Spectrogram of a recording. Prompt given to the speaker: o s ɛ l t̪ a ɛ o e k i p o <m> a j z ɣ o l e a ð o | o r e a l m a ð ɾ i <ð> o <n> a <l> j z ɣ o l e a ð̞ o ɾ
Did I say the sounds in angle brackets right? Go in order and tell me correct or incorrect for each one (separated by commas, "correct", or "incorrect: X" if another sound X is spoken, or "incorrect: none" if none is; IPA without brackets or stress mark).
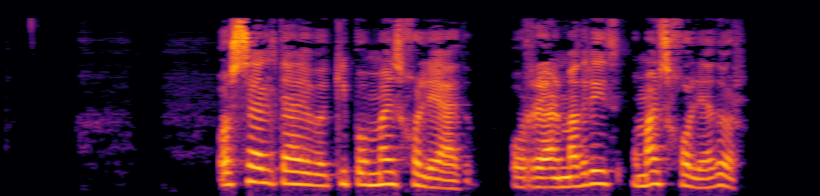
correct, correct, incorrect: m, incorrect: none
